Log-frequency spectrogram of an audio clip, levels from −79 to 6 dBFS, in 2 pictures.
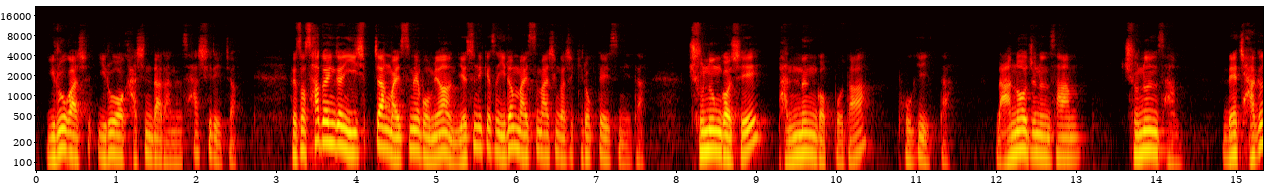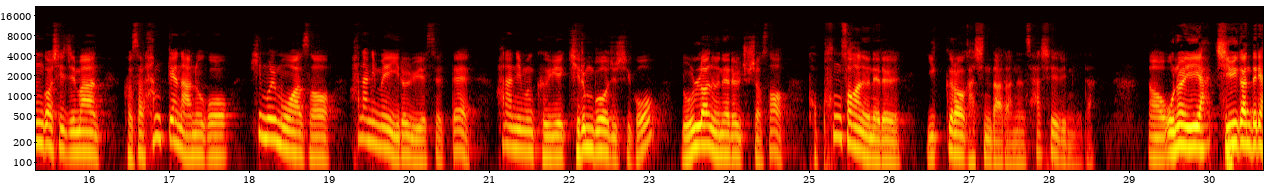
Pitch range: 120-165 Hz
